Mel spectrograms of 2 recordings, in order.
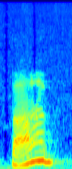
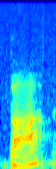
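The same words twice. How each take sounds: First: "Bob?" said as a question, rising clearly higher at the end; asking tune on Bob. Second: Said in the usual way. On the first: Shown as a demonstration. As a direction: ask "Bob?" as if checking who answered. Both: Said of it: "but say it as a question".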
